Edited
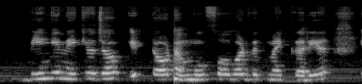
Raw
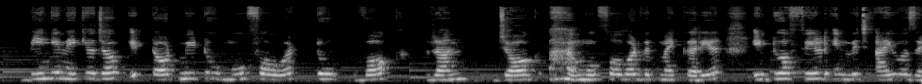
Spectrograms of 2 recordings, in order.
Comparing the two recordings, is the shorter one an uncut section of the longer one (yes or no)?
no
